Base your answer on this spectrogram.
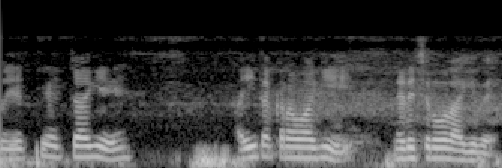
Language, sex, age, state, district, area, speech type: Kannada, male, 18-30, Karnataka, Mysore, rural, spontaneous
